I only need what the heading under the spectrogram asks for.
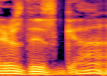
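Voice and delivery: put-on quiet, hushed voice. Speaker acting out someone starting a food story, mimicking a quiet lean-in. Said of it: "leans into you and just kind of quietly goes".

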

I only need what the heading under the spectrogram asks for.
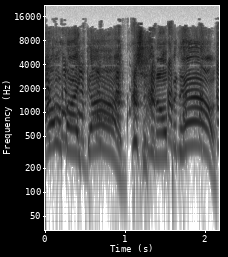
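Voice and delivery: very high, shrill, slow, drawn-out yelling. Retelling a woman popping her head out a door: imitating someone yelling. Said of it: "She's yelling at you".

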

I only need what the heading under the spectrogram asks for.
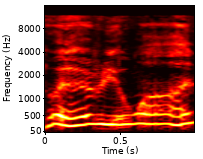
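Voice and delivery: very high-pitched crying voice.

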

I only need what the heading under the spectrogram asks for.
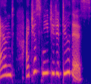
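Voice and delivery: falsetto voice. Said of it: "if we talk like this in our falsetto".

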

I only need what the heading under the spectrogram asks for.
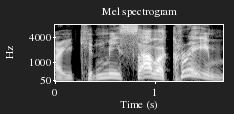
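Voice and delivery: put-on Yiddish-inflected accent.

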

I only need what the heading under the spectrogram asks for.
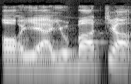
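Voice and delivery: put-on voice with Jamaican accent. Answering as the physicist in the bit, slipping accent: Einstein impression in Jamaican accent. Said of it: "slipped right into Jamaican by the end of it".

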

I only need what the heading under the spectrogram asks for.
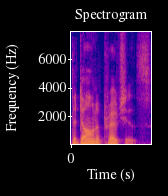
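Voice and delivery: put-on elderly British gentleman's voice. Describing how songs open with spoken lines, in an old British man voice. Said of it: "what sounds like an old British man being like".

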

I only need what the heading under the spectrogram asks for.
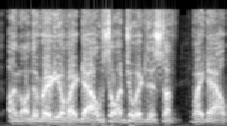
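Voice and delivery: very low, very loud, deep growl. Asked to show it on air, doing a Cookie Monster growl. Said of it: "Do it".

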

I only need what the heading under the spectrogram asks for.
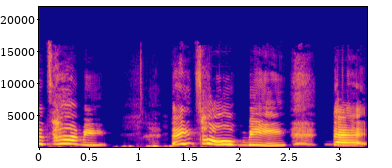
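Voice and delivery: put-on, very high, whiny, whimpering crying voice. Retelling a scene, the speaker voices Keisha answering Tommy, imitating Keisha crying. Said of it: "I like how you do her cry voice".

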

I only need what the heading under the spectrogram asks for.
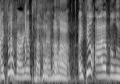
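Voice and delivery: loud yelling.

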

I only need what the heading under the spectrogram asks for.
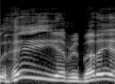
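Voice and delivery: put-on very high pitched children's TV character voice. Recalling the kids' shows his daughters watched: Barney voice. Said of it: "I could do that voice".

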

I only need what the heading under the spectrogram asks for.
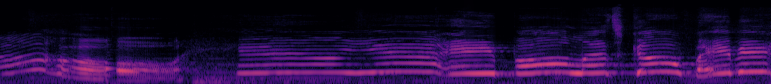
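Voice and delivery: very high, squeaky voice at top of range. Cheering a Magic 8 Ball's answer about a bet, in a very high-pitched voice. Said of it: "highest I've heard your voice reach".

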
